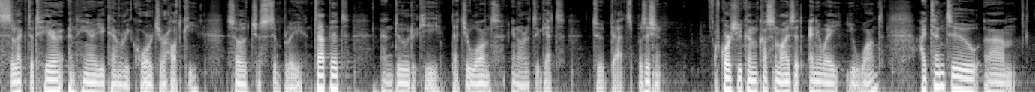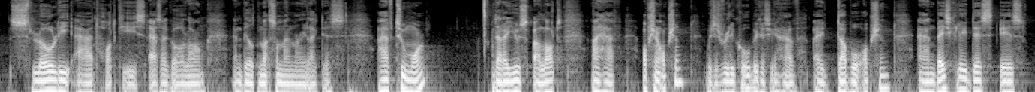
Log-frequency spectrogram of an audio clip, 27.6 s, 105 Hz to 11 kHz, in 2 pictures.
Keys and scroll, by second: 4.9 alt+Left, 25.9 Down.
